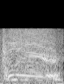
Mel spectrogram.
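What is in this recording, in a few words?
"clear!", male; hl2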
